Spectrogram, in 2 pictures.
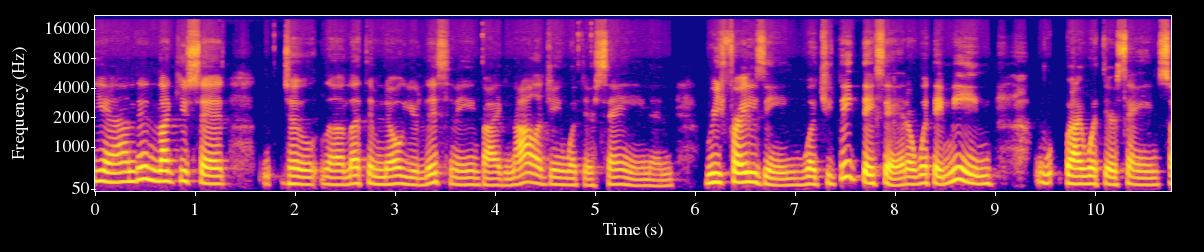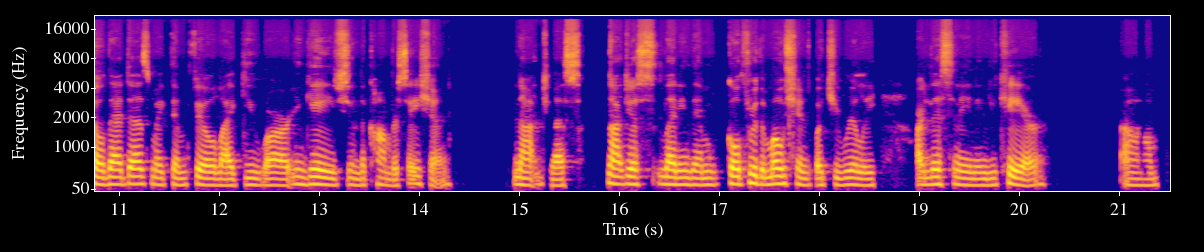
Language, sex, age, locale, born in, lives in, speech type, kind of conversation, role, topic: English, female, 55-59, en-US, United States, United States, conversation, podcast, host, What are effective ways to resolve misunderstandings while maintaining respect and understanding?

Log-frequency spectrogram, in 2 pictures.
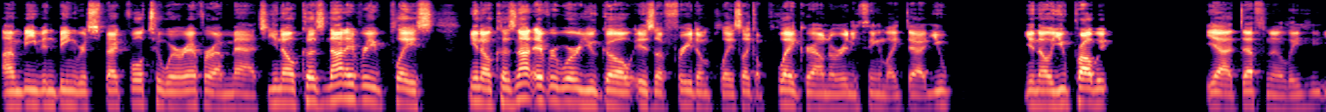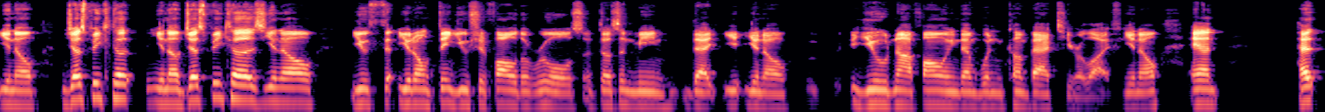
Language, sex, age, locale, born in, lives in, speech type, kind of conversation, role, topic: English, male, 20-24, en-US, United States, United States, conversation, unstructured, none, What’s a conversation you can’t forget, and how did it shape you?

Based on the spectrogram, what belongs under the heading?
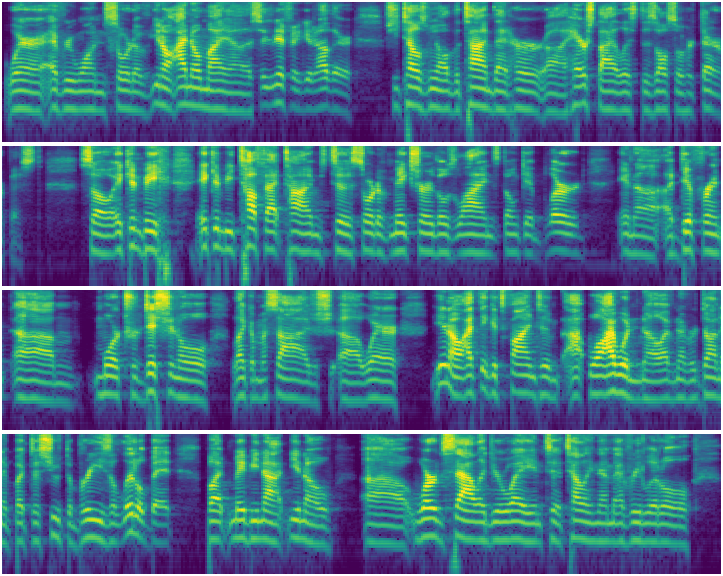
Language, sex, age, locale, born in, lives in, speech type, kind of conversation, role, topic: English, male, 30-34, en-US, United States, United States, conversation, podcast, host, How do you stay motivated and focused when life takes an unexpected turn?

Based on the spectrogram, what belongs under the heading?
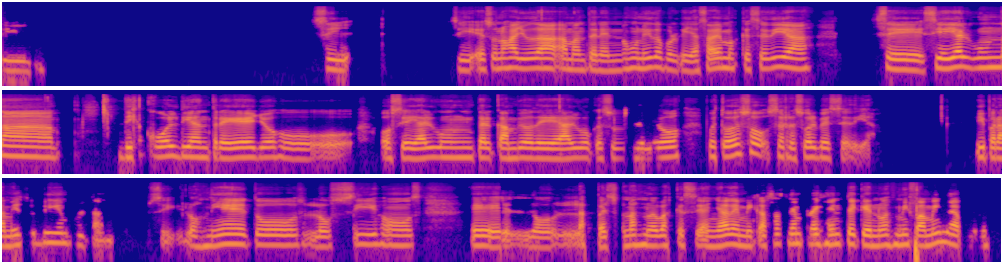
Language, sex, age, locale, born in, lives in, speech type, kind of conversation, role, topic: Spanish, female, 50-54, es-US, United States, United States, conversation, unstructured, none, ¿Qué tradiciones familiares te hacen sentir feliz?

